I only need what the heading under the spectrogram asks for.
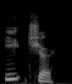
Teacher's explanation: they don't pronounce the T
